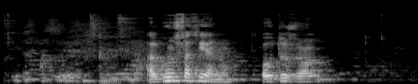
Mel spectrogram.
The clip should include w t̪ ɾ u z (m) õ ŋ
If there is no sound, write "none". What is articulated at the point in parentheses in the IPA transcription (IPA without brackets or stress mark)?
n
